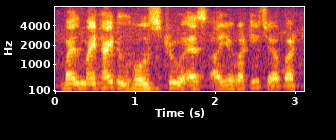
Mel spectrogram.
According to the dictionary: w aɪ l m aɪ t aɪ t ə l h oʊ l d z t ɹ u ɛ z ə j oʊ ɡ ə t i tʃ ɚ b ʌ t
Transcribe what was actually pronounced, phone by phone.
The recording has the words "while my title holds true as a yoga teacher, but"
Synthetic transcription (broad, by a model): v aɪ l m aɪ t aɪ t ə l h oʊ l d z t ɹ u ɛ z ə j oʊ ɡ ə t i tʃ ɚ b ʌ t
